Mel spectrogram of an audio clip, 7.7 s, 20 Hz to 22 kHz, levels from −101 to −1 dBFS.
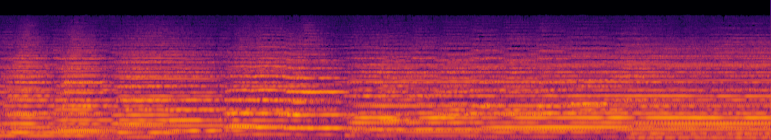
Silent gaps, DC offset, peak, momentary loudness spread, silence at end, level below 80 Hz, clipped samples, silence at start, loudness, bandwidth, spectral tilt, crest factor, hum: none; under 0.1%; -14 dBFS; 4 LU; 0 s; -64 dBFS; under 0.1%; 0 s; -26 LUFS; 14 kHz; -4.5 dB/octave; 12 dB; none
